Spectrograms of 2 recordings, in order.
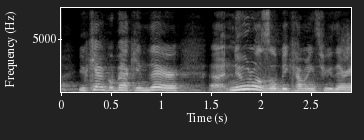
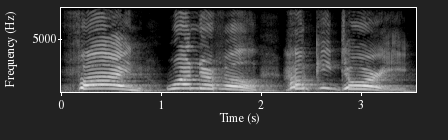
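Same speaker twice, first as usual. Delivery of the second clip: frantic forced cheer; 8 semitones higher, 4 dB louder, slower than usual. Acted. Panicked father covering.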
